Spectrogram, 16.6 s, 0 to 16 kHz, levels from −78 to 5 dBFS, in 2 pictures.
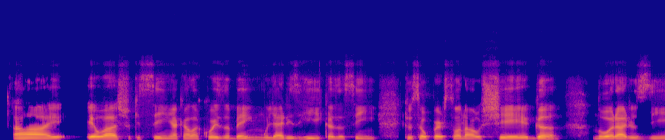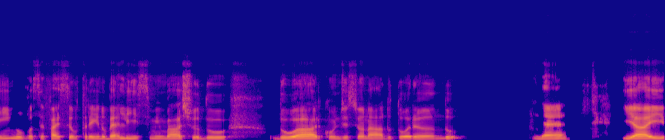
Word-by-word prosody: Ai! 135 0 +4 0.3
Eu 145 0 +6
acho 145 0 +3
que 155 - -11
sim, 130 -6 -3
aquela 125 +2 -1
coisa 125 -1 -1
bem 125 +7 -1
mulheres 145 -6 -2
ricas 120 -3 -3
assim, 110 -1 -6 0.3
que - - -5
o - - -2
seu - - +2
personal 110 -1 0
chega 125 +6 +2 0.4
no 115 0 -2
horariozinho. 110 +3 +1
Você 115 0 -8
faz 115 -1 -1
seu 115 - -4
treino 110 0 -3
belíssimo, 115 0 -3
embaixo 110 -1 -2
do 110 +1 -4 0.6
do 110 0 +2
ar-condicionado 105 -1 0
torando, 110 +5 -2 0.9
né? 100 0 +2 0.8
E 115 +1 +4
aí 115 +1 +6
115 Hz, 110 wpm, -22 LUFS, 110-130 Hz, 0.9 s, Eu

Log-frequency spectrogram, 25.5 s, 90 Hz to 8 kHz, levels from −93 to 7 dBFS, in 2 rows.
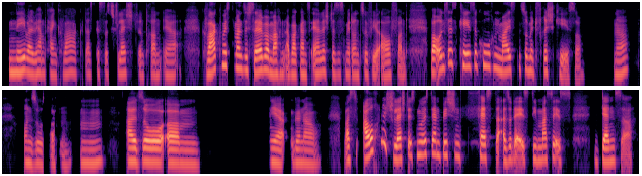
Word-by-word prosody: Ne, 195 +2 0
weil 180 -3 0
wir 180 - -5
haben 185 -1 -6
keinen 170 -2 -9
Quark. 185 +1 -10
Das 180 -1 -13
ist 180 0 -15
das 175 - -11
Schlechte 180 -2 -9
dran. 165 +4 -9
Ja. 165 0 -9 0.5
Quark 185 +9 +3
müsste 275 0 0
man 235 -1 +2
sich 215 -2 -5
selber 210 +2 +5
machen, 180 -1 -2
aber 175 -1 -2
ganz 170 -1 -6
ehrlich, 190 +2 -3
das 180 -1 -9
ist 175 +1 -17
mir 175 -1 -6
dann 170 0 -7
zu 175 - -9
viel - - -5
Aufwand. 95 - -6 0.5
Bei 195 - +6
uns 225 +6 +2
ist 310 0 -4
Käsekuchen 260 -2 -1
meistens 210 +2 -2
so 220 - -3
mit 205 -2 -6
Frischkäse, 140 - -7 0.6
ne, 180 +5 -6 0.7
und 175 -1 -6
so 160 +1 -5 0.2
Sachen. 150 +3 -13 0.2
Mhm. 170 +1 -8 0.4
Also, 180 -1 +6
ähm 165 -2 +2 1.4
Ja, 175 -2 0
genau. 165 -1 -5 0.5
Was 200 0 -1
auch 265 - +8
nicht 440 - 0
schlecht 205 0 +4
ist, 240 +1 -1
nur 255 0 +1
ist 270 0 0
der 275 - +5
'n 250 -3 -3
bisschen 240 -2 -2 0.3
fester. 220 0 +3
Also, 200 +2 +1
der 290 +8 +6
ist 200 - -4
die 205 - -2
Masse 200 +2 -1
ist - - -3 0.5
denser, 185 +1 +1
185 Hz, 150 wpm, -23 LUFS, 175-215 Hz, 1.4 s, auch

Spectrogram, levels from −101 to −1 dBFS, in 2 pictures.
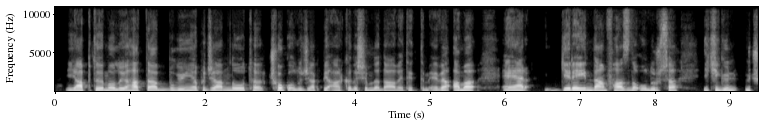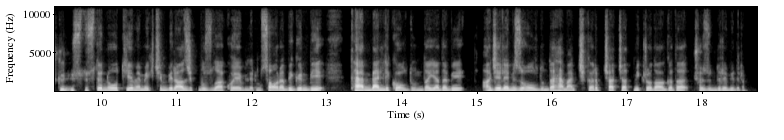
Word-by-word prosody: Yaptığım 155 +3 +2
oluyor. 140 -5 +2
Hatta 145 -2 +2
bugün 155 +3 -1
yapacağım 145 -2 -1
nohuta 140 +3 0
Çok 155 -1 +1
olacak. 120 +5 -5
Bir 120 - -3
arkadaşımı 130 +4 -6
da - - -4
davet 95 -1 -4
ettim 100 +1 -11
eve 110 +10 0
ama 150 +4 +5 0.4
eğer 140 +3 +2 0.4
gereğinden 145 - +5
fazla 140 -4 +1
olursa 155 +8 -2 0.3
2 180 - -3
gün, 155 0 -1
3 160 - -4
gün 155 -3 -2
üst 145 0 -8
üste 145 +1 0
nohut 145 +1 0
yememek 135 -4 +1
için 170 -5 -6
birazcık 130 -1 +1
buzluğa 115 +1 -2
koyabilirim. 105 -3 -5
Sonra 130 +3 0
bir 150 - +2
gün 140 -1 0
bir 145 0 +3 0.4
tembellik 145 -2 +5
olduğunda 105 +6 -2
ya 130 0 +1
da 135 -1 0
bir 135 -1 0 0.2
acelemiz 140 -1 +3
olduğunda 125 +2 0
hemen 135 -3 0
çıkarıp 140 +5 -5
çat 130 - -1
çat 125 -1 -2
mikrodalgada 125 +2 -1
çözündürebilirim. 100 -6 -6
135 Hz, 155 wpm, -25 LUFS, 125-150 Hz, 0.4 s, ama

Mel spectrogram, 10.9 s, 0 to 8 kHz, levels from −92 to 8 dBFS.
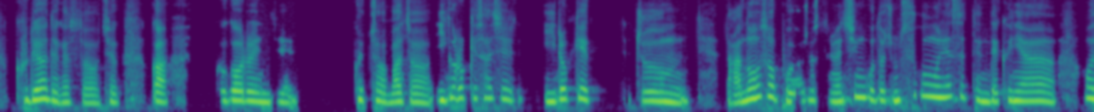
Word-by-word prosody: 그래야 230 +2 +5
되겠어요. 175 -5 -3
즉 185 -2 -5 0.3
그러니까 195 -3 +1 0.4
그거를 210 -1 +2
인제 185 0 -1 0.6
그쵸. 220 -4 -1
맞아. 180 -1 0
이 220 0 +4
그렇게 260 0 -1
사실 250 -4 -4 0.3
이렇게 240 +5 +1 0.4
좀 200 -2 +1 0.4
나눠서 250 - +4
보여줬으면 200 -1 -2
친구도 230 -3 +1
좀 215 0 +3
수긍을 300 +2 +2
했을 290 0 -2
텐데 200 -5 +1
그냥 205 -2 +1 0.3
"어 260 -2 +4
210 Hz, 290 characters per minute, -18 LUFS, 190-245 Hz, 0.6 s, 그래야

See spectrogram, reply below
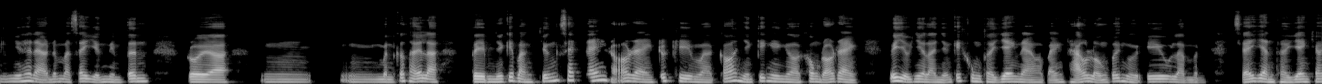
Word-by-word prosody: như 135 +2 -2
thế 165 +1 +3
nào 110 -7 +1
để 120 - -3
mà 125 -3 -3
xây 135 +5 0
dựng 115 +2 -1
niềm 110 -2 -3
tin, 140 +4 +1 0.4
rồi, 120 -1 +5
à, 110 -1 +3 0.4
ừm, 115 -1 -6 0.3
ừm, 115 0 -5
mình 115 -1 -1
có 155 - 0
thể 140 -2 +2
là 120 -5 +3 0.3
tìm 125 -1 +4
những 130 +1 +1
cái 175 - +2
bằng 120 -7 0
chứng 155 +9 +1
xác 190 +1 0
đáng 170 +3 +3
rõ 150 - 0
ràng 120 -7 +1
trước 155 - 0
khi 135 -3 +2
mà 110 -3 -2
có 150 +4 +1
những 135 -9 +1
cái 155 0 -1
nghi 140 -3 +1
ngờ 115 -4 -1
không 130 -2 -1
rõ 110 +3 +2
ràng. 115 -7 +1 0.3
Ví 165 - +6
dụ 130 -6 +4
như 130 +1 0
là 110 -2 0
những 105 +1 -2
cái 155 - -1
khung 140 -4 -2
thời 120 -4 -1
gian 125 -1 +3
nào 105 -2 0
mà 105 - -5
bạn 100 +3 -3
thảo 115 +5 +2
luận 105 -6 0
với 145 +4 0
người 120 -7 -1
yêu 130 0 +2
là 115 -4 -1
mình 105 -1 -8 0.3
sẽ 115 +4 +1
dành 135 -5 +2
thời 110 -1 -1
gian 125 0 +2
cho 130 +1 -1
120 Hz, 275 wpm, -22 LUFS, 115-140 Hz, 0.4 s, Ví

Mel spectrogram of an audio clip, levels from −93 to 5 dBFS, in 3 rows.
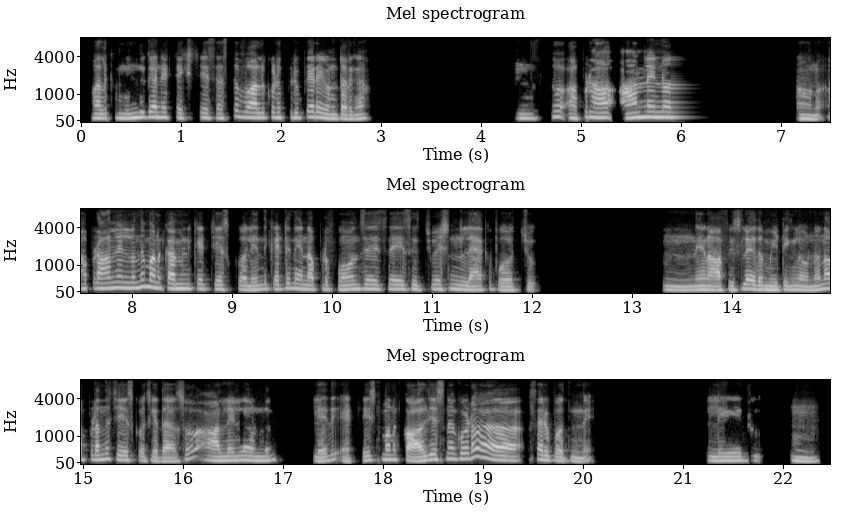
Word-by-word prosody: వాళ్ళకి 150 +1 -1
ముందుగానే 180 +3 +2
టెక్స్ట్ 160 +3 -6
చేసేస్తే, 155 +3 -4
వాళ్ళు 170 -1 +5
కూడా 170 -1 0
ప్రిపేరయి 170 -1 0
ఉంటారుగా. 135 0 0 1.5
హ్మ్. 145 -1 -3 0.2
సో, 200 - -5 0.2
అప్పుడు 180 +6 -3
ఆహ్, 170 0 +3 0.2
ఆన్లైన్‌లోన్ 185 0 +3 1.2
అవును. 125 -1 0
అప్పుడు 180 +2 -1
ఆన్లైన్‌లోనే 195 +3 +1
మన 215 -3 +5
కమ్యూనికేట్ 165 -1 +2
చేసుకోవాలి. 145 -2 -2
ఎందుకంటే, 155 +2 -3
నేనప్పుడు 145 -2 0
ఫోన్ 150 +2 +1
జేసే 155 0 -1 0.2
సిట్యుయేషన్ 150 +2 -2
లేకపోవచ్చు. 125 -2 -2 1.3
హ్మ్. 130 -2 -2 0.2
నేనాఫీస్‌లో 125 +3 +2
ఏదో 140 - +2
మీటింగ్‌లో 130 0 0
ఉన్నానప్పుడన్నా 165 +7 0
చేసుకోవచ్చు 150 -5 -3
గదా! 115 0 +1
సో, - - -3 0.3
ఆన్లైన్‌‌లో 140 +3 +2
ఉండలి, 135 +4 -1 0.4
లేదు 130 +7 0
అట్లీస్ట్ 145 +8 -6
మనం 175 -1 +1
కాల్ 125 +4 +6
జేసినా 180 +3 -1
కూడా 245 +8 +2 0.6
సరిపోతుంది. 125 -8 -1 1.3
లేదు 135 +1 -1 0.4
హ్మ్. 115 -2 0
150 Hz, 115 wpm, -23 LUFS, 135-170 Hz, 1.5 s, కాల్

